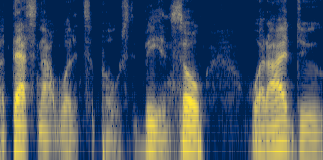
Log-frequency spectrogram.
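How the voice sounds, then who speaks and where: A somewhat breathy voice at a moderate pace, dry and close with no echo. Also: man. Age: old. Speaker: community doctor hosting a health talk show. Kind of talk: casual panel discussion. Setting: online live stream. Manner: halting, many repetitions.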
